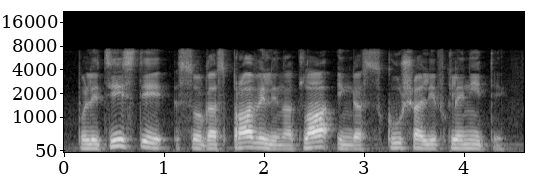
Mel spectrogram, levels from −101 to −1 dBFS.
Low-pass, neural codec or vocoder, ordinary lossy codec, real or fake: 7.2 kHz; none; none; real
